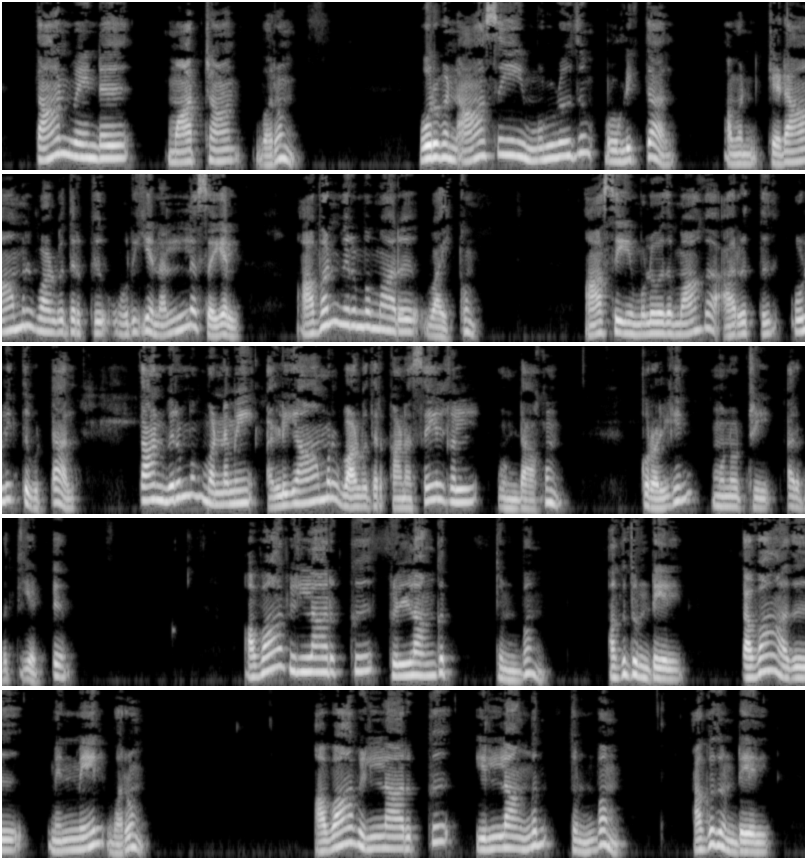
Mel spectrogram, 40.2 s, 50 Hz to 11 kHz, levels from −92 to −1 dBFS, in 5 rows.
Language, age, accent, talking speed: Tamil, 30-49, native, 55 wpm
